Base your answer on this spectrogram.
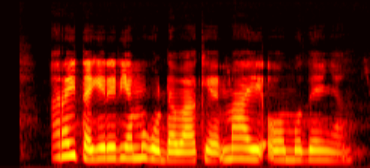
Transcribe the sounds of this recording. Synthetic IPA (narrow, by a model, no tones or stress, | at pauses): aɾaitaɣeɾeɾiamoɣoːdawakɛmaeʔɔmoðɛɲa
